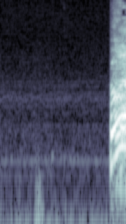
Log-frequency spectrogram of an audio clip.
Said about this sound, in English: About to sneeze.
